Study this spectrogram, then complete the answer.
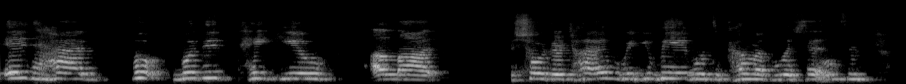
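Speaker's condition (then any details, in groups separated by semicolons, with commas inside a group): Cerebral palsy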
